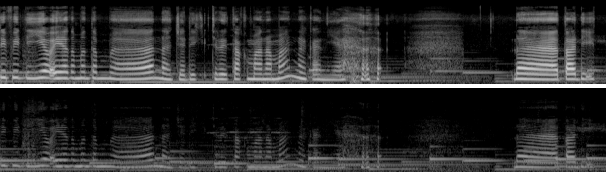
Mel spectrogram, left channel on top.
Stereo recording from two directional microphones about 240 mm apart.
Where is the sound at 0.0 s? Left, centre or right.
Left.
